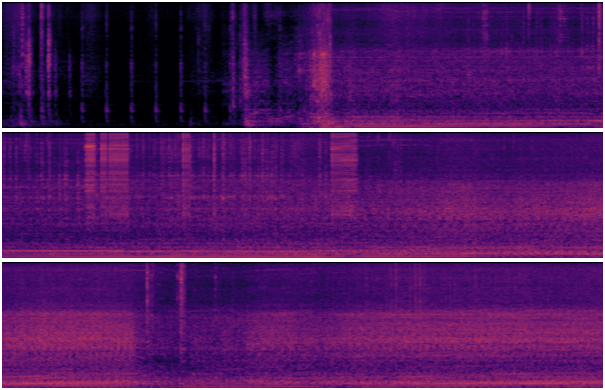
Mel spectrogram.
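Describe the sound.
A car engine starts after a few soft clicks and handling noises, then runs steadily and loudly as the car sets off, with no talk over it.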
